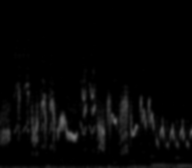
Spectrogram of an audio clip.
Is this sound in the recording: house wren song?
yes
